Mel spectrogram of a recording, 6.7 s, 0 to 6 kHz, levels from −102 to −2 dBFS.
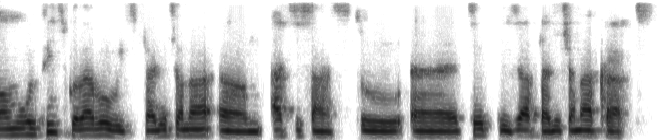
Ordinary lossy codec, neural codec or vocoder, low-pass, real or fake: AAC, 48 kbps; codec, 16 kHz, 4 kbps, X-Codec, HuBERT features, trained on general audio; 5.4 kHz; fake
